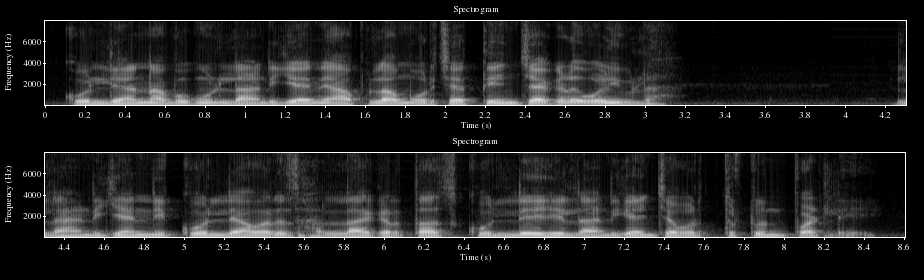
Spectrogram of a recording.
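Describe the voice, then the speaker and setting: A man's voice: mid-range voice, darkish tone. A man reading a novel aloud as a storyteller, telling the story steadily and acting out the dialogue.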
